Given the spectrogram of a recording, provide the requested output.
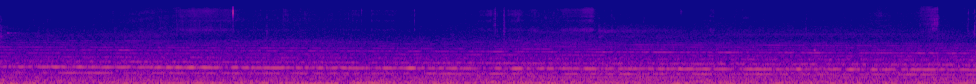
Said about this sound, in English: Sound of sirens. The sound of sirens. Prevalent in New York, always. With added context, though, much freakier these days.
